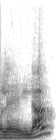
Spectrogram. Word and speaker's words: Laila: Eccomi, salve a tutti, sono Leila, Leila. Si scrive Laila, ma si pronuncia Leila, okay.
